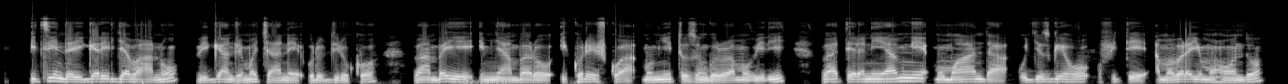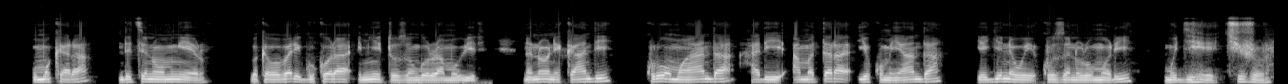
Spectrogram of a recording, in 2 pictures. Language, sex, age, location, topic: Kinyarwanda, male, 18-24, Nyagatare, government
